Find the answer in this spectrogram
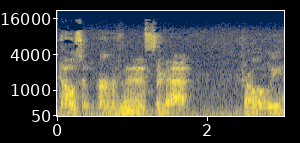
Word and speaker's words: Sagat: Sagat. Probably. I always say it because it rhymes with faggot.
